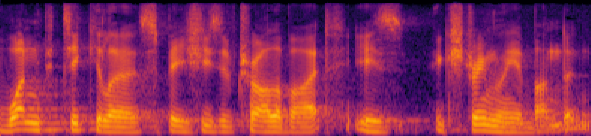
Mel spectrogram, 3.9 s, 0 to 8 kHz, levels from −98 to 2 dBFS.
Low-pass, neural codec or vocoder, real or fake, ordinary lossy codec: 7.2 kHz; vocoder, 44.1 kHz, 128 mel bands every 512 samples, BigVGAN v2; fake; MP3, 64 kbps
